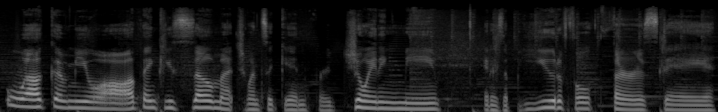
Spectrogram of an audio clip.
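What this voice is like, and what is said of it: Hoarse, strained, fading voice. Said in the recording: “I feel like I'm losing my voice. Ugh. ... I know that was struggle bus”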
